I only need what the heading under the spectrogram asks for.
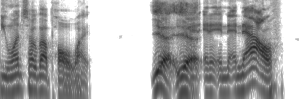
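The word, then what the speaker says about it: Wight: show uh paul white even when i say paul white i go you know it's spelled uh w-i-g-h-t you know what it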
